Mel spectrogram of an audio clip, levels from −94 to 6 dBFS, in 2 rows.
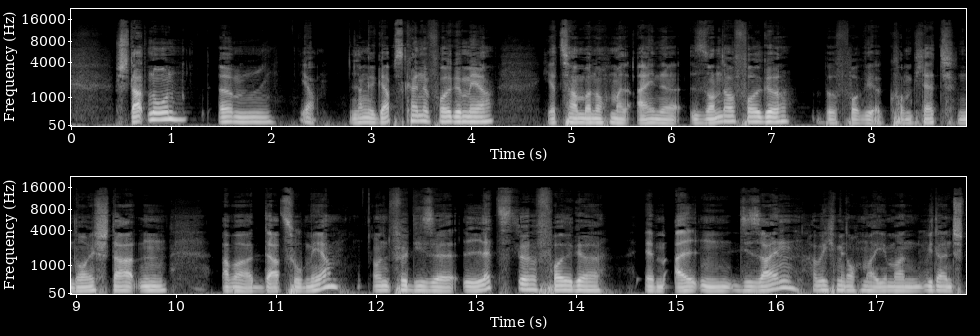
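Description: Damaged data in a compressed stream makes the decoder lose sync and hunt for the next frame, producing brief glitches at 2.84–2.89, 7.76–7.81, 10.96–11.03 and 16.63–16.69 s.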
